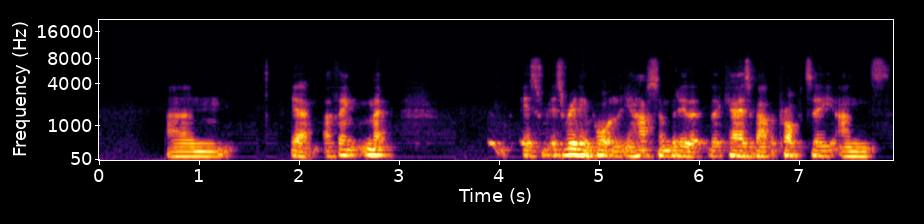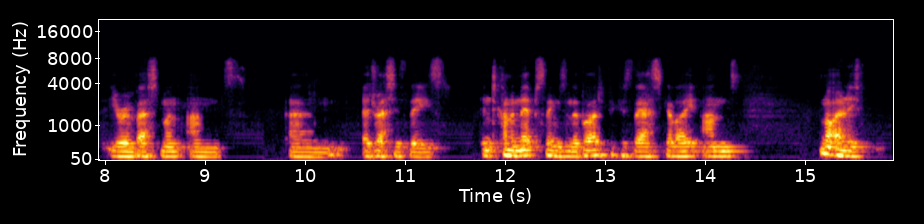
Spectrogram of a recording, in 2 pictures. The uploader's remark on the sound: This episode was recorded at our Cuppa Coffee online meeting, the most popular property meeting in Manchester!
